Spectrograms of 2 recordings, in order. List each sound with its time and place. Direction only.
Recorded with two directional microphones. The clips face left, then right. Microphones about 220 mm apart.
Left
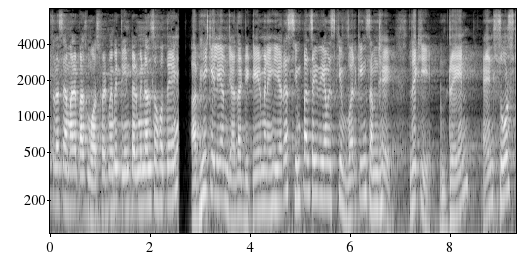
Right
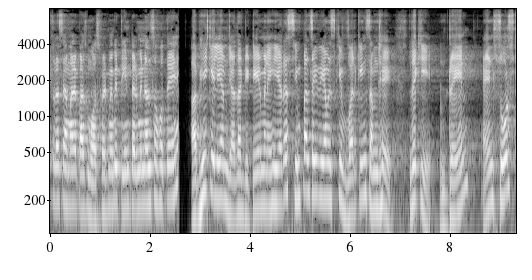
0.0 s speech: 25° right (ahead or behind)
2.8 s a man's voice: 60° right (ahead or behind)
